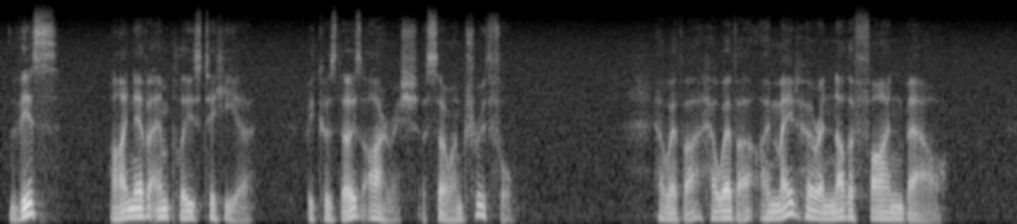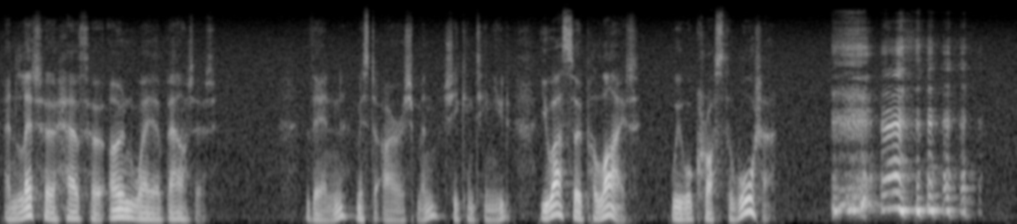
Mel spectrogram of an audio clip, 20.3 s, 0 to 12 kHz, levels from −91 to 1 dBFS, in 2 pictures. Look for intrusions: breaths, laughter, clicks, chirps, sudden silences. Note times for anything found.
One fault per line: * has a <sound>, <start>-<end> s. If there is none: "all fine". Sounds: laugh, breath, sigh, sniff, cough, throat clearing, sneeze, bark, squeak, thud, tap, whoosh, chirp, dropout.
* has a laugh, 18.5-20.0 s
